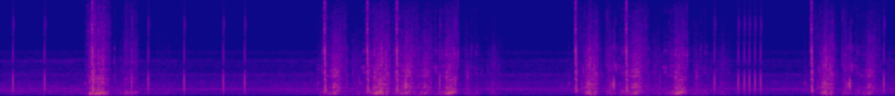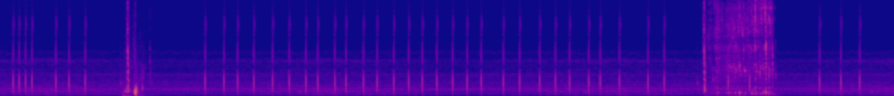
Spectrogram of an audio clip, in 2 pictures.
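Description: A menu ticks with quick, repeated clicks as items scroll past.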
